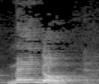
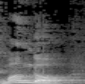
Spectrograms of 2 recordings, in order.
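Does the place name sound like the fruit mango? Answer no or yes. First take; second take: yes; no. First: The name sounds like the fruit mango. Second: The name does not sound like the fruit. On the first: The speaker calls it right. "It's the fruit" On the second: The speaker calls it wrong. "we were taught before we went"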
